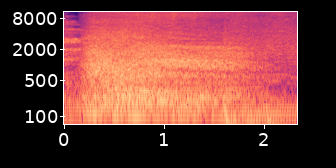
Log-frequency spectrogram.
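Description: A car passing at speed: a loud rush of road and engine noise that fades away over a second or so. A music beat comes in near the end.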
